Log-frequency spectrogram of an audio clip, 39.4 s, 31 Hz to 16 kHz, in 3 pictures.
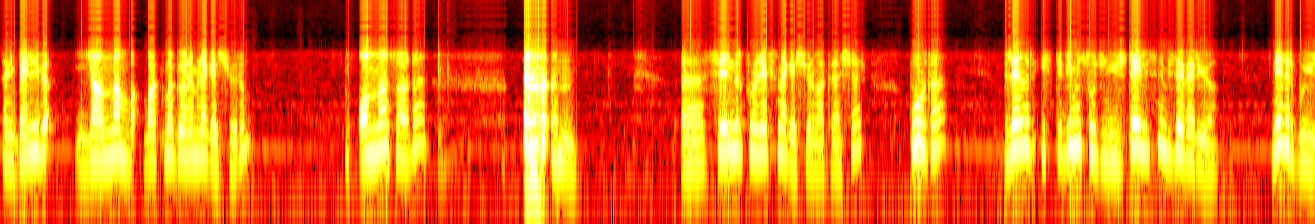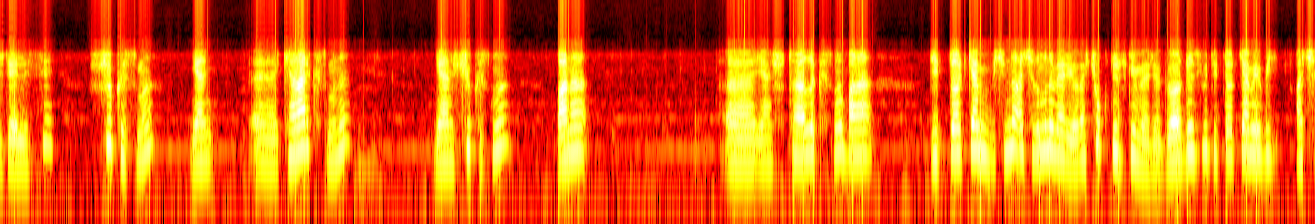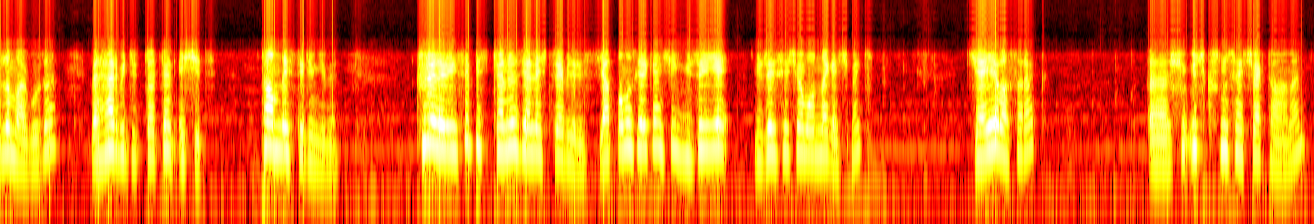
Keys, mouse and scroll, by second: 2.9 scroll down 1, 3.9 u, 6.3 u, 7.8 scroll down 1, 9.2 scroll down 2, 23.6 scroll up 1, 24.3 scroll down 1, 27.4 scroll down 1, 28.7 middle click, 32.6 click, 33.8 middle click, 34.5 a, 37.1 right click.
